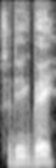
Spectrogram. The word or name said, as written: Saddiq Bey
